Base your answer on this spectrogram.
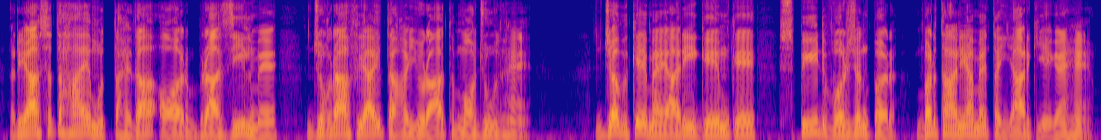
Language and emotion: Urdu, neutral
